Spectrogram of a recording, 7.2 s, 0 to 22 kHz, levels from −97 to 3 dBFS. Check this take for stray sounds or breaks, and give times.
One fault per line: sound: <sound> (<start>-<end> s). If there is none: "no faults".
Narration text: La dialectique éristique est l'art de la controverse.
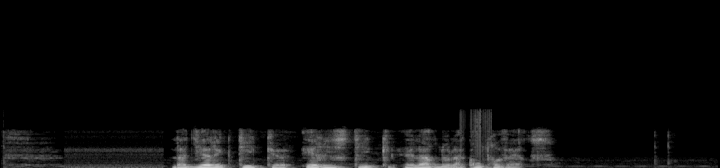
no faults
